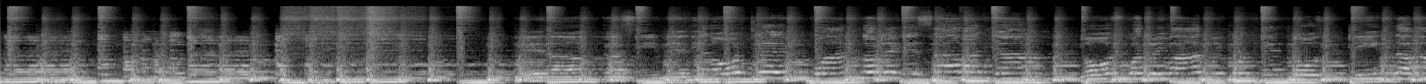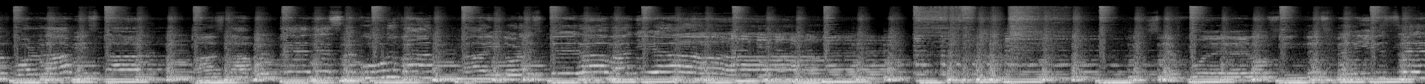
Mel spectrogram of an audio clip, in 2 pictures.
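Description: Small band playing live: a drum kit keeping a steady beat under a guitar and a wavering lead melody.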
